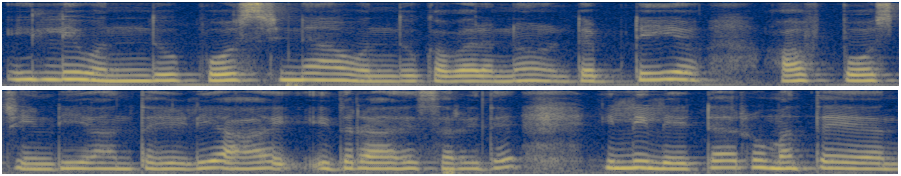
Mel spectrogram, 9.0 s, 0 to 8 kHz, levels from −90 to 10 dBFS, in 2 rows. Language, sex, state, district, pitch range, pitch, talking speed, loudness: Kannada, female, Karnataka, Belgaum, 200-235 Hz, 210 Hz, 120 wpm, -17 LUFS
